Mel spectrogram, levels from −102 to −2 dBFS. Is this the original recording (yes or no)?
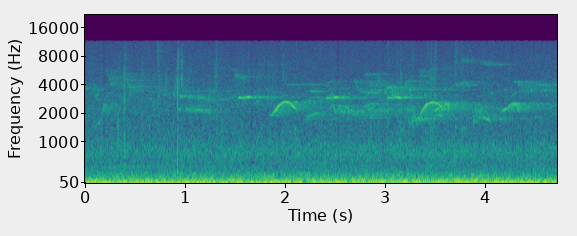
yes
